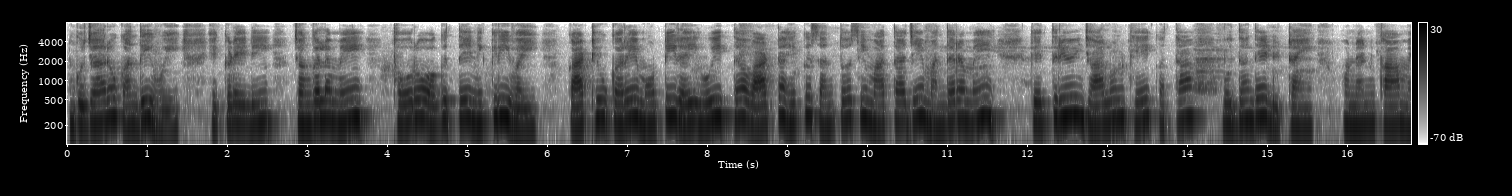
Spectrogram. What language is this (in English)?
Sindhi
